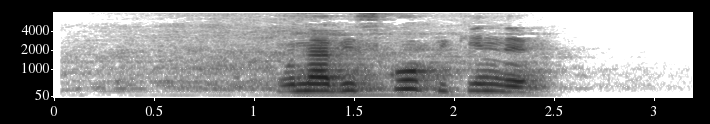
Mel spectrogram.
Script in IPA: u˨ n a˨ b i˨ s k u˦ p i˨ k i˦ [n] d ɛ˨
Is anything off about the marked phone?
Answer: no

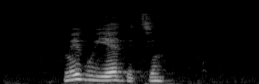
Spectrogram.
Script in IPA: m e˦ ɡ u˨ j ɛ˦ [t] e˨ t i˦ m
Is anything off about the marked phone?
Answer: yes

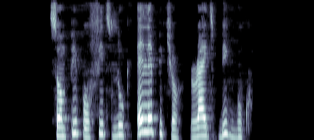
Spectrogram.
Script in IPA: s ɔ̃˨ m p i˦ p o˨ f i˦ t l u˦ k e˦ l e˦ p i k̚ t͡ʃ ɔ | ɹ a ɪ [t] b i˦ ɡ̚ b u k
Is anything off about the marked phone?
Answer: no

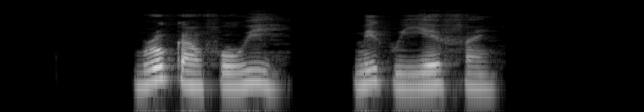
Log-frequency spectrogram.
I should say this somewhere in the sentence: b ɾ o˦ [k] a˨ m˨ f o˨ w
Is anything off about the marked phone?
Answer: no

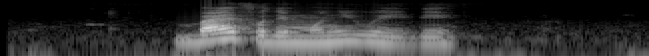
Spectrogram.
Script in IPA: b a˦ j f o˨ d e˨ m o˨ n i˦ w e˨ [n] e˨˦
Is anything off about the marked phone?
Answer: yes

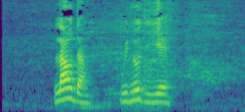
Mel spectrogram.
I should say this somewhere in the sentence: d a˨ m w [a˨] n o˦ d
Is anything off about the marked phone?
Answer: yes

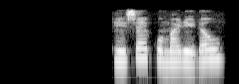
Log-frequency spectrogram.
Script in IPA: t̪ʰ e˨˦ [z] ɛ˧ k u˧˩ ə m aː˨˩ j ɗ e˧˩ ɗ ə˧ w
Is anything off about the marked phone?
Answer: yes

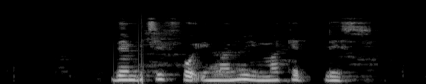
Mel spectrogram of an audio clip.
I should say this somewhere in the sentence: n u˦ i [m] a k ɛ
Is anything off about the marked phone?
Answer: no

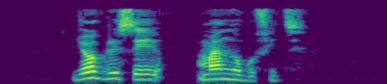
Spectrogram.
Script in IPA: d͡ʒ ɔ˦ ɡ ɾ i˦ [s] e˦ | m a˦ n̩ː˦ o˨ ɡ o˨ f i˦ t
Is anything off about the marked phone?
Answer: no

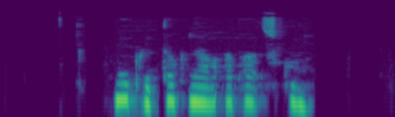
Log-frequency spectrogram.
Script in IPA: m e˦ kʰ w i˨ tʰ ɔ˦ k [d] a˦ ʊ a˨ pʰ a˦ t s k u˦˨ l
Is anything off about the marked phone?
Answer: yes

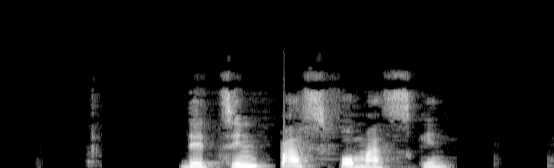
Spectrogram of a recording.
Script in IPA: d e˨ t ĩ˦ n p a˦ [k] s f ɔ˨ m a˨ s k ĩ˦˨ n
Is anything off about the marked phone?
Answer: yes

